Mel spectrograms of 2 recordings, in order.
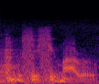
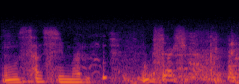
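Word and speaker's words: Musashimaru: Musa Shimaru. Musa Shimaru. The R is hard.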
